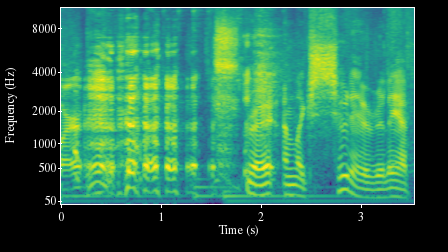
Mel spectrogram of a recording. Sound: laughs

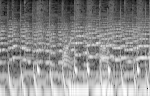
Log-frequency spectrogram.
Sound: SFX: "Boing. Boing."

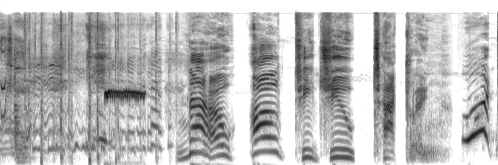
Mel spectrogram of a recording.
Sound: blows whistle

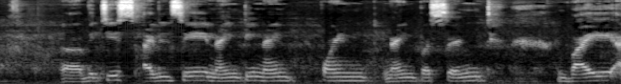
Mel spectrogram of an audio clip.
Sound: chuckles

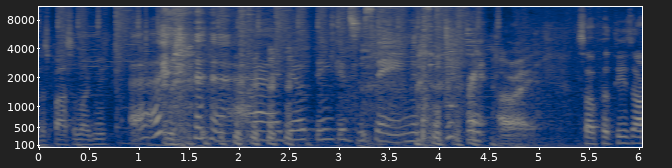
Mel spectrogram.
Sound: laughing

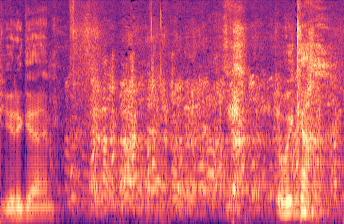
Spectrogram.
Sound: audience laughing

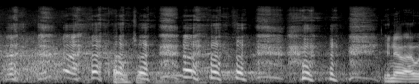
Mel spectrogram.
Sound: laughter

